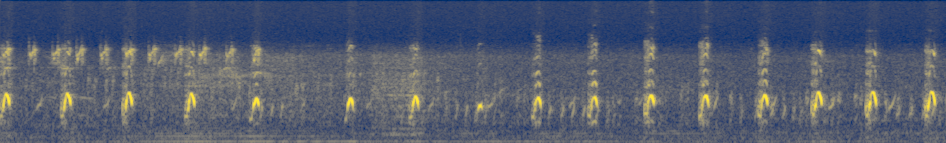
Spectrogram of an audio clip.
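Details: Genuine white-breasted waterhen calls for training fresh decoy birds: a long series of clipped notes, quicker and crowded at first, then evenly spaced about twice per second.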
